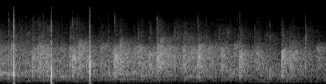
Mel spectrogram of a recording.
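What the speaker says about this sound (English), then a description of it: "We'll give him a round of applause." Applause from a team gathered at an all-staff company update, a dense patter of clapping with a few sharper, louder claps near the start, steady and close throughout.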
